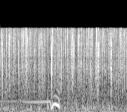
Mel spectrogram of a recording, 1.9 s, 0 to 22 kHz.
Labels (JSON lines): {"label": "biophony, cascading saw", "recorder": "SoundTrap 600 or HydroMoth"}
